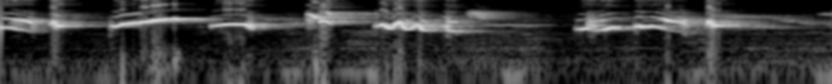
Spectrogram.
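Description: An Oriental magpie-robin calls to its parent with a quick run of bright, sweeping whistles.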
